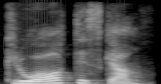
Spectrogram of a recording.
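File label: "kroatiska", Swedish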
